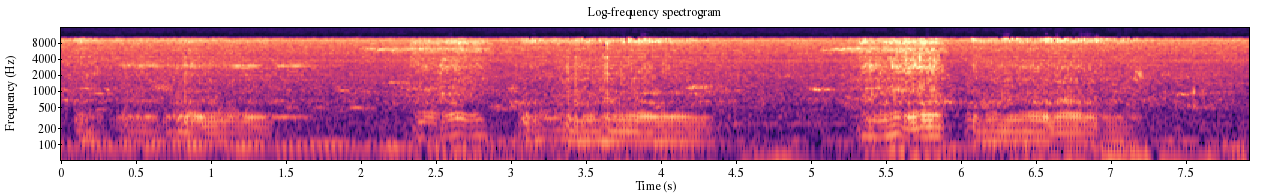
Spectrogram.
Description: sugar asleep and snoring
